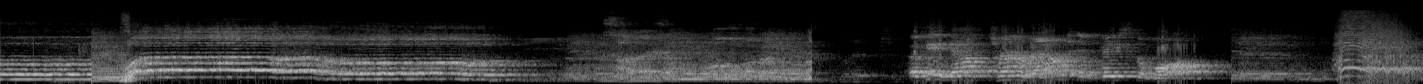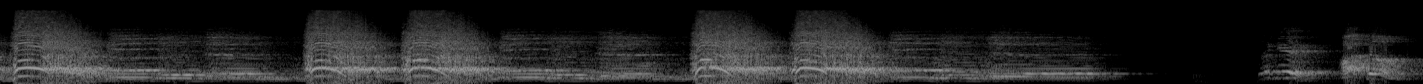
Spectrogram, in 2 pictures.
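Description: A group of men singing together in a studio, with a held, sliding melody at first; then they shout a loud 'O' in unison, twice in quick succession, three times about four seconds apart, with quieter singing between.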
